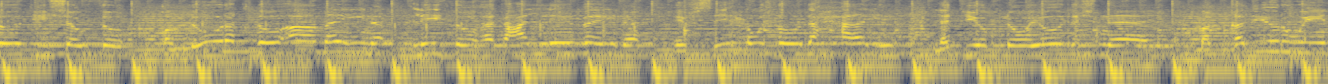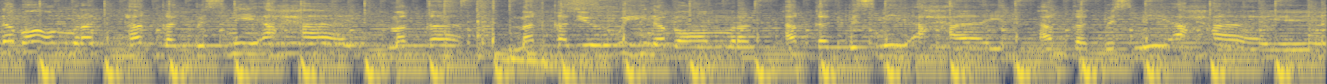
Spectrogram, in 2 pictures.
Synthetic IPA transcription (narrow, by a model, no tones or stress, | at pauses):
oːd̪iʃawθoqʊmluɾˤɑqd̪oʔaːmajnaliːθoːɦat̪ʕalːebejnaʔɪfsiːħuwθoːd̪aħaːjelat̪jobnojoːd̪aʃnaːjmɑɑd̪jɪɾwiːnabʕʕʊmɾˤɑnhɑqːɑɡbɪsmiʔaħaːjmɑqːɑ | maqːɑd̪jɪɾwiːnabʕʊmɾˤɑnhɑqːɑɡ̚bɪsmiːʔaħaːjehɑqːɑɡ̚bɪsmiːʔaħaː | je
